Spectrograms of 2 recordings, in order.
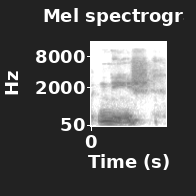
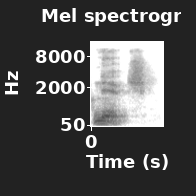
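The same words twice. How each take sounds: First: "niche" said as "neesh"; French-style pronunciation. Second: "niche" said as "nitch"; rejected pronunciation. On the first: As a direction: say "niche" with a long ee and a soft sh. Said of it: "we pronounce it niche". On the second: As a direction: say "niche" with a short i and a tch ending. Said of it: "we pronounce it niche, not niche". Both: Shown as a demonstration.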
